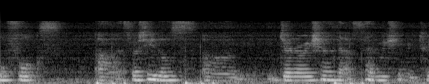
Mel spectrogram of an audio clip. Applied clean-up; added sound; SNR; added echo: none; Run; 2 dB; reverberation time 0.2 s.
